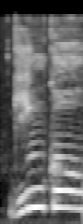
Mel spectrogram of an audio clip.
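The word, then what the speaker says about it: 銀行: « Ginko wa arimasu ka ?»« Ginko wa arimasu ka ?» Alors, ginko, prononciation toujours, ginko, on allonge le dernier O, ginko o.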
